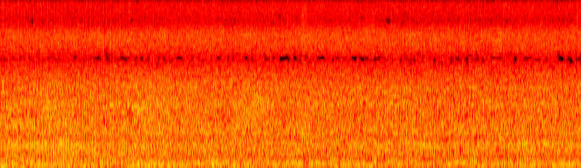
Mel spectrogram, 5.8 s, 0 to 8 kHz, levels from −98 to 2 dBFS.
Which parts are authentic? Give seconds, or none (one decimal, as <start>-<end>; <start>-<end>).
1.3-3.7; 5.1-5.8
